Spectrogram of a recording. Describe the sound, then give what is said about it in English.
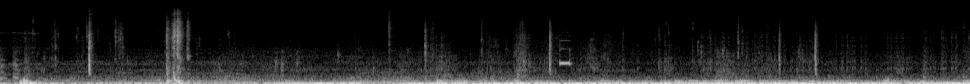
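A car engine is started and rumbles steadily, growing louder partway through as the car gets moving to drive to the beach, with scattered clicks and a brief jingle like keys over the low, continuous drone. “All right, let's fire it up and get out of here.”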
